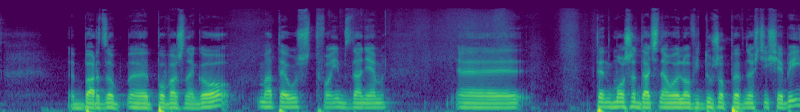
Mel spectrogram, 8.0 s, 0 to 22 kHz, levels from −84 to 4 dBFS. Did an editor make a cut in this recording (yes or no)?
yes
